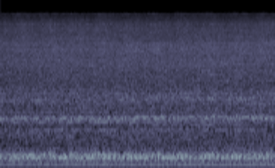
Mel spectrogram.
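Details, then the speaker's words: Old milling machine with chain drive, started in neutral: steady even hum with faint constant whine, no knocks or rattles, quite quiet; normal running. "okay fire it up i need for a chain drive you know that's pretty darn quiet"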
